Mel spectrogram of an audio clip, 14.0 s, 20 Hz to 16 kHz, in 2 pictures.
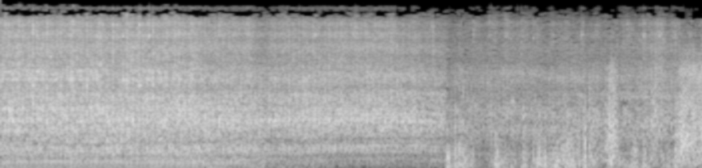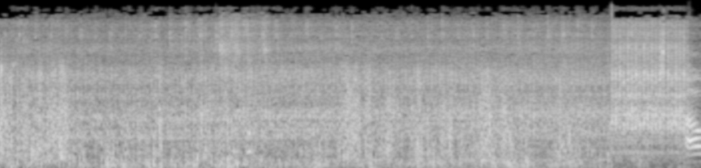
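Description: Case 580B backhoe loader's engine running steadily as the loader lifts a scrapped car body. From about four and a half seconds in, irregular knocks and rattles join the engine sound.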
